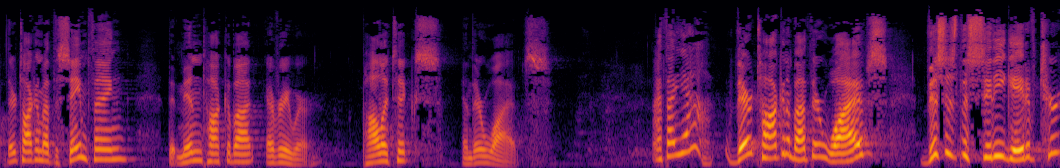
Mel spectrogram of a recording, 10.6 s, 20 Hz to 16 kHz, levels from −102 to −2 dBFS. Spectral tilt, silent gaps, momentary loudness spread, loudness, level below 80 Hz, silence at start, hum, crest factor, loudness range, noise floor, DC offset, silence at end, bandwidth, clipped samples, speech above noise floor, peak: -4.5 dB/octave; none; 20 LU; -28 LUFS; -76 dBFS; 0.05 s; none; 18 dB; 10 LU; -71 dBFS; under 0.1%; 0 s; 12.5 kHz; under 0.1%; 43 dB; -10 dBFS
